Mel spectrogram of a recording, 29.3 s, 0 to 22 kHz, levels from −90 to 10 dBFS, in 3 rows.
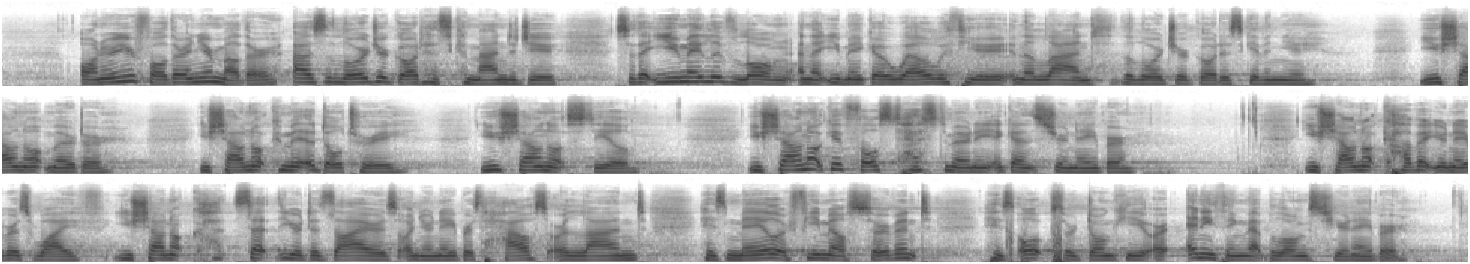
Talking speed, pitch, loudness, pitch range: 195 wpm, 175 Hz, -19 LUFS, 160-190 Hz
